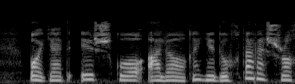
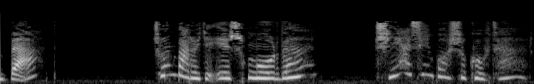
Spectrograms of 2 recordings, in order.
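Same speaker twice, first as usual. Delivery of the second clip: put-on high, louder, rapturous girl; passionate young Marianne; 10 semitones higher, 4 dB louder than usual. A narrator's reading. Marianne argues dying for love with mother, rapturously. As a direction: swept away by tragic romance.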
